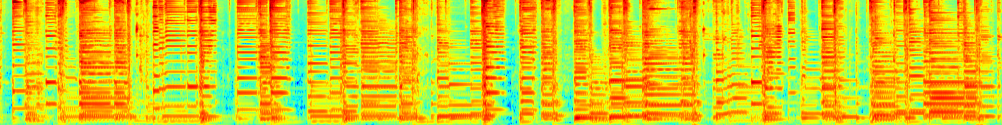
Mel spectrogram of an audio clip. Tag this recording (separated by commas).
Musical instrument, Music, Acoustic guitar, Strum, Plucked string instrument, Guitar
